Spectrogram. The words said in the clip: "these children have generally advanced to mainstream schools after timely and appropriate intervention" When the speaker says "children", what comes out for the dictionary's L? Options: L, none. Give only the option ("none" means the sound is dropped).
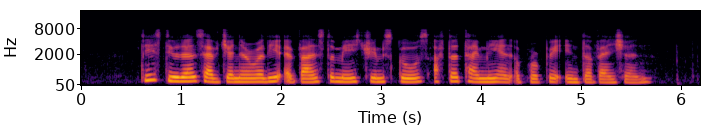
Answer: none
